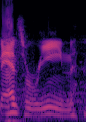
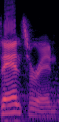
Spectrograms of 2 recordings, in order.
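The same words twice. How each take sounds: First: The middle vowel is a long e sound. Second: The middle vowel is short and reduced. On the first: "it looks like an answerin" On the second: "I know it's answerin"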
